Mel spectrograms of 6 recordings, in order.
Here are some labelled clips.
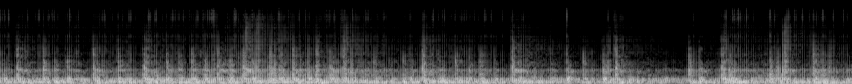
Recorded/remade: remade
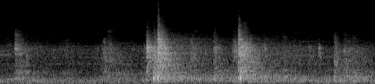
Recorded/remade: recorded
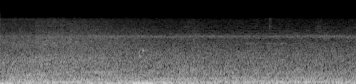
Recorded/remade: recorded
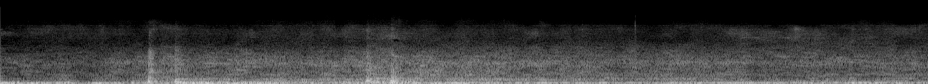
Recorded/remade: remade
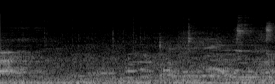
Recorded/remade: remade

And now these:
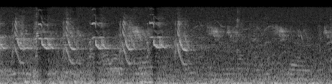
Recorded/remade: recorded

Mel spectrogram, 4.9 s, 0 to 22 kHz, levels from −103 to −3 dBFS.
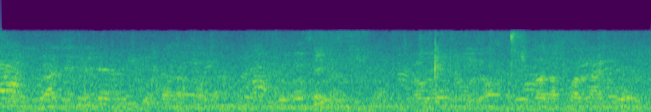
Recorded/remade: recorded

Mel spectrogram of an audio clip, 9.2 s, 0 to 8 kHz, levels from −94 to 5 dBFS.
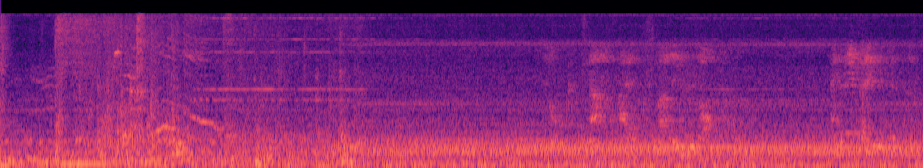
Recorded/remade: recorded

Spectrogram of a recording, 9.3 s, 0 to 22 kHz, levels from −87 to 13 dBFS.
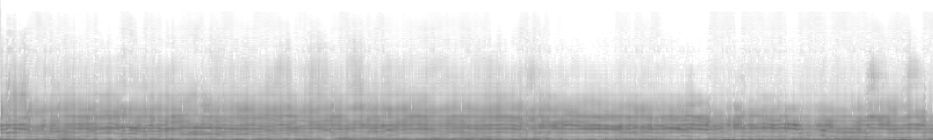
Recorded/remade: remade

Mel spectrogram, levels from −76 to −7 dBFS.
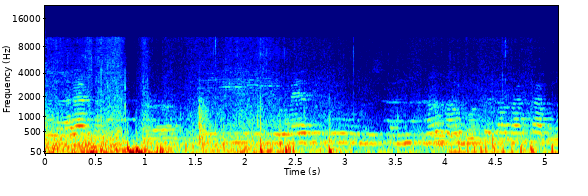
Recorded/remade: recorded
